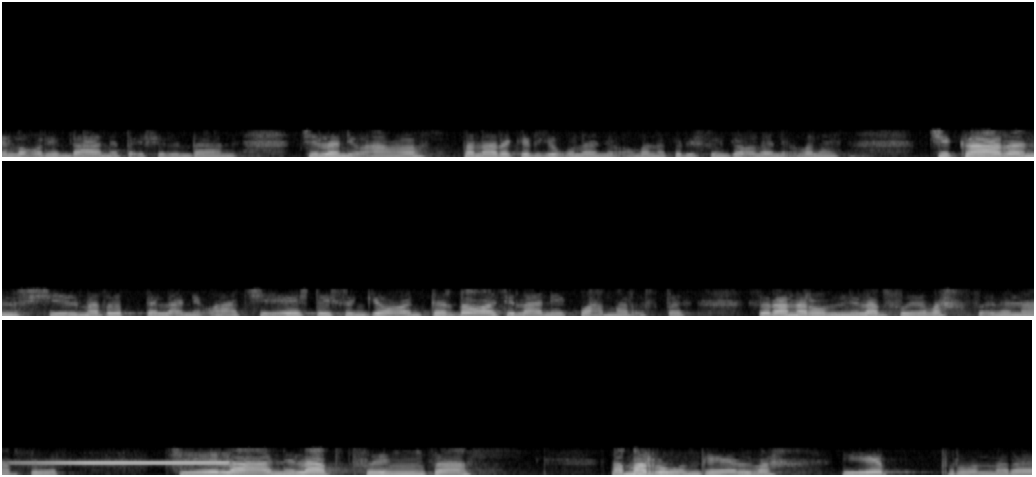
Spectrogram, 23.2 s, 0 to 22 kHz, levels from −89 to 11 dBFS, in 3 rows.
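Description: From 19.76 s to 22.29 s the speech turns buzzier and more synthetic. This is an AMR rate drop. On a weak link the codec traded speech bits for error protection, which fits a fall from 12.2 to 5.9 kbps. There is no gap.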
